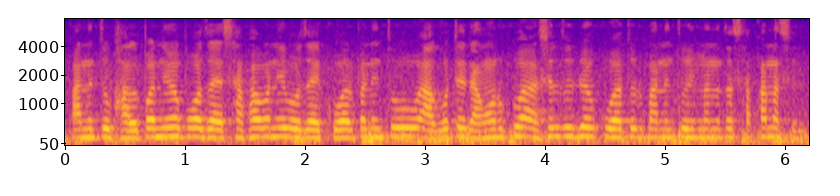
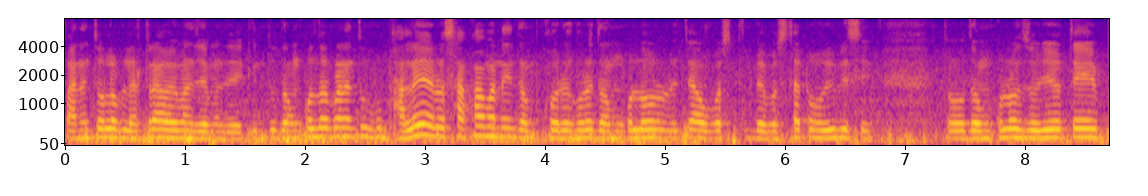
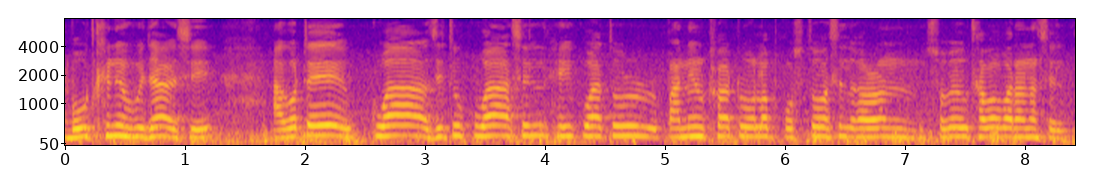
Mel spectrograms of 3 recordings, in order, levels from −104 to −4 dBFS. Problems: constant background noise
